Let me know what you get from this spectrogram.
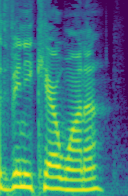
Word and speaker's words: Vinnie Caruana: I'm here with Vinnie Caruana.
